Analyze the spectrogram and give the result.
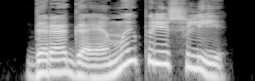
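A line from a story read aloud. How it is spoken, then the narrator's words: Cheerful singsong, healer. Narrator (Russian): весело пропел целитель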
